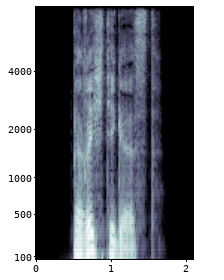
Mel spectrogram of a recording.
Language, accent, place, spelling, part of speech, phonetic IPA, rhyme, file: German, Germany, Berlin, berichtigest, verb, [bəˈʁɪçtɪɡəst], -ɪçtɪɡəst, De-berichtigest.ogg
- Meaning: second-person singular subjunctive I of berichtigen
